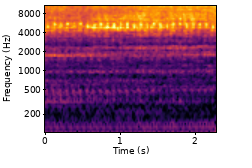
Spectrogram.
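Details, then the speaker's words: 1985 Chevy C20 truck, carbureted V8 with new muffler, cold: smooth, even low rumble at raised choke idle, no knocks or misses, quiet exhaust; sounds good. "Sounds like it's up on high. Oh, that's good. Yeah, it probably does. Oh, that thing sounds good, dude."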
